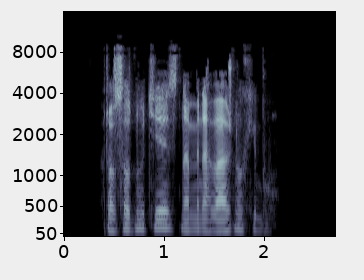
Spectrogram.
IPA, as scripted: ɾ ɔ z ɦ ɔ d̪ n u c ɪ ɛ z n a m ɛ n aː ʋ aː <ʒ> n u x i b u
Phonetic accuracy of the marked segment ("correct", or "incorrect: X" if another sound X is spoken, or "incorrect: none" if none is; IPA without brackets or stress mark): correct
